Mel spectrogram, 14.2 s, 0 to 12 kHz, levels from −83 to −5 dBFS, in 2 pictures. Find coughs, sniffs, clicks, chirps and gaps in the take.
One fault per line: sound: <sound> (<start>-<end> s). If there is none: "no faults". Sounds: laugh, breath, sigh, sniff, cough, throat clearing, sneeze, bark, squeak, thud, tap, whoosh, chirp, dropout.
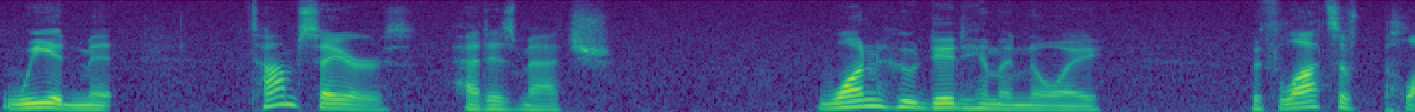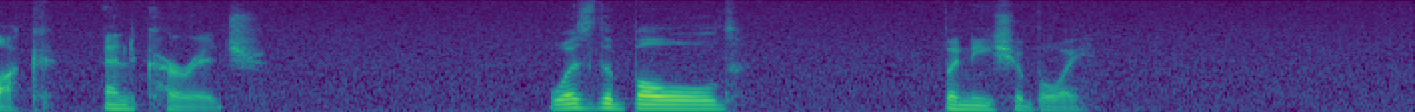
no faults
